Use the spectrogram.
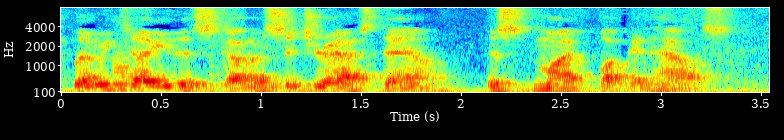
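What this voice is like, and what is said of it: Slight Southern American accent. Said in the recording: “I got a little southern accent”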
